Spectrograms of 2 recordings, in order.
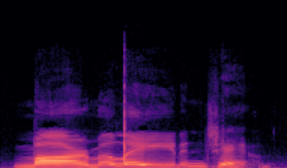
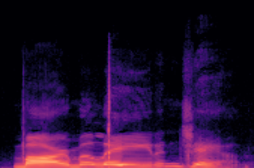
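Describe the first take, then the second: Both takes have the same delivery.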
